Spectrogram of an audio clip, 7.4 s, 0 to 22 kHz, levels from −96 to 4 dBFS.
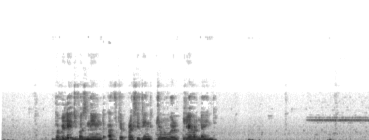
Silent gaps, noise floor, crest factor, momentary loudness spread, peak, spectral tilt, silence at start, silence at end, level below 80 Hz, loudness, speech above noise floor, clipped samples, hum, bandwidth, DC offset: none; -59 dBFS; 20 dB; 23 LU; -2 dBFS; -6 dB/octave; 0.15 s; 0.2 s; -48 dBFS; -19 LUFS; 40 dB; under 0.1%; none; 7.8 kHz; under 0.1%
